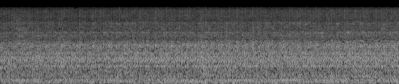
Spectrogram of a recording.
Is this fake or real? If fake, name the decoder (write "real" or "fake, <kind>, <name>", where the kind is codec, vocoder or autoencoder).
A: real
